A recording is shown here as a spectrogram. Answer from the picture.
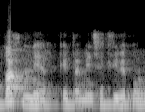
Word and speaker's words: Wagner: alemanes por ejemplo wagneriano de Wagner se escribe con w pero se se pronuncia con b y beares de Bear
